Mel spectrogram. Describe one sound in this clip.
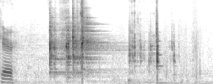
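A metal gate rattles and clangs.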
